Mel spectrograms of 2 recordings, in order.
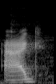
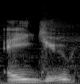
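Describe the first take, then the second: First: The word is said as one syllable. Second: The word is said as two syllables. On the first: The speaker calls it wrong. "I thought it was ag or age, thinking like plague" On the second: The speaker calls it right. "It's in that sound at the end of that line"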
